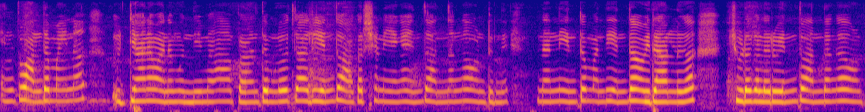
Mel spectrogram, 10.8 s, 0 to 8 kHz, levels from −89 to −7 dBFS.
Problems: background sounds at intervals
